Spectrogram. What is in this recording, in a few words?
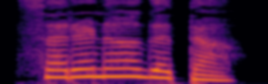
"ಶರಣಾಗತ", kannada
